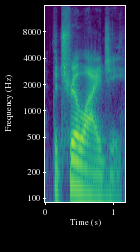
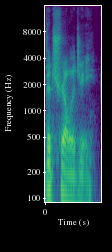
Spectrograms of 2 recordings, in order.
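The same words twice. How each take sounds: First: Trilogy said as "tril-EYE-jee"; trilogy oddly pronounced "trill-eye-jee", lower; deliberate mispronunciation. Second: Said in the usual way. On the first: Shown as a demonstration. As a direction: say trilogy with a long "eye" in the middle. Repeats word with odd pronunciation.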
